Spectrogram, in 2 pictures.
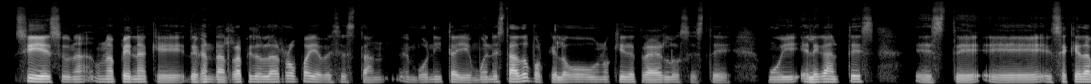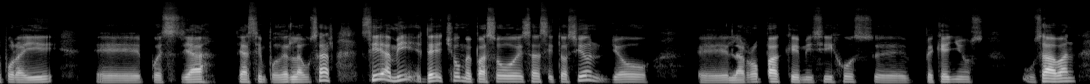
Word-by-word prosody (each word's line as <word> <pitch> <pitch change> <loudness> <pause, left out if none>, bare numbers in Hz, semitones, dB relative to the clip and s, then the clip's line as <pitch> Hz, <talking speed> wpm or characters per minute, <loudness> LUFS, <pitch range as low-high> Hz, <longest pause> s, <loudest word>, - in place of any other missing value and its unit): Sí, 140 -4 +9
es 125 0 +4
una 120 +1 -3
una 130 -1 0
pena 125 0 +4
que 105 -1 -2
dejan 120 +1 0
tan 115 -1 +3
rápido 125 +2 +1
la 125 0 +3
ropa, 135 +1 0
y - - +2
a - - -1
veces 110 +2 -8
tan 110 +1 -7
en 110 -2 -11
bonita, 115 +1 -3
y 110 -1 0
en 105 0 -6
buen 115 +2 -5
estado, 130 +5 +4
porque 120 -6 -3
luego 115 +1 -1
uno 115 0 -6
quiere 115 -1 0
traerlos, 110 -1 -1
este, 95 0 -8 0.3
muy 115 0 -1
elegantes. 120 +2 +1 0.4
Este, 105 0 -2 0.7
eh, 125 - -4
se - - -1
queda 120 0 +4
por 115 0 -2
ahí, 110 +3 0 0.4
eh, 100 0 -5
pues, 105 -2 -6
ya 115 -1 +2 0.2
ya 115 -1 +2
sin 125 +1 -5
poderla 115 +1 0
usar. 170 +12 +2 0.3
Sí, 215 +3 +2
a - - +6
mí, 185 +6 -1
de 150 +2 +5
hecho, 175 +2 -3
me 135 -6 -2
pasó 135 +2 +1
esa 130 +1 -2
situación. 140 - -3
Yo 115 -1 -3 0.5
eh, 100 0 -4
la 105 +1 +1
ropa 125 +3 +3
que 115 -1 -1
mis 110 +2 -8
hijos, 120 0 -7
eh, 100 -3 -6 0.2
pequeños 120 +1 -4 0.3
usaban, 145 +5 +4
115 Hz, 170 wpm, -22 LUFS, 110-125 Hz, 0.7 s, Sí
